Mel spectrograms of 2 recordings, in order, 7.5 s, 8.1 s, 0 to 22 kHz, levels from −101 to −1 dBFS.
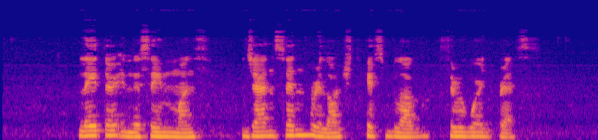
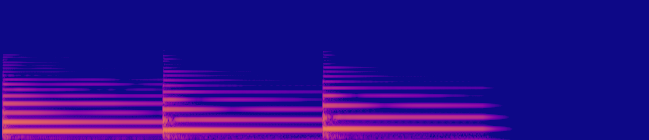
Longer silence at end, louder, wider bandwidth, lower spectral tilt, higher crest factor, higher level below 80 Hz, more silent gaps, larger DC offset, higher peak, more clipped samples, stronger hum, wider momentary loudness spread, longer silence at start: second, 0.9 s vs 2 s; first, -27 LUFS vs -43 LUFS; first, 7.8 kHz vs 3.4 kHz; second, -6.5 dB/octave vs -8 dB/octave; about the same, 16 dB vs 16 dB; first, -62 dBFS vs -78 dBFS; neither; neither; first, -12 dBFS vs -26 dBFS; neither; neither; second, 10 LU vs 14 LU; first, 1 s vs 0 s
